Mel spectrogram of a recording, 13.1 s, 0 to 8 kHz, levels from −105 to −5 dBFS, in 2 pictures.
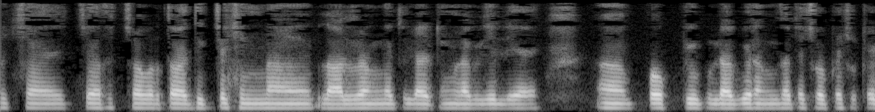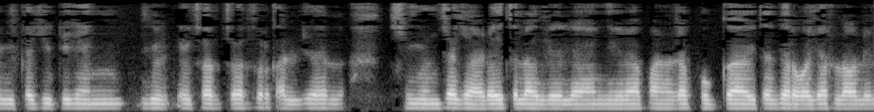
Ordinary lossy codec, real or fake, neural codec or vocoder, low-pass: MP3, 32 kbps; fake; autoencoder, 48 kHz, 32 numbers a frame, DAC-VAE, trained on Japanese speech; 7.2 kHz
